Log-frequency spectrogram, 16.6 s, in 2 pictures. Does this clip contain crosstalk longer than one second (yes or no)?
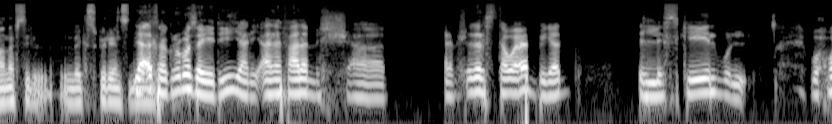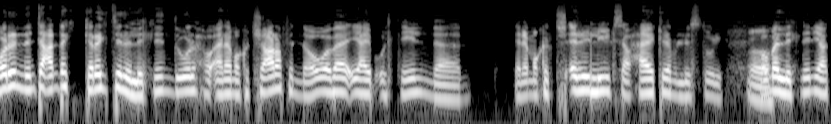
no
